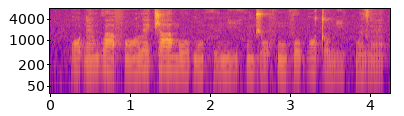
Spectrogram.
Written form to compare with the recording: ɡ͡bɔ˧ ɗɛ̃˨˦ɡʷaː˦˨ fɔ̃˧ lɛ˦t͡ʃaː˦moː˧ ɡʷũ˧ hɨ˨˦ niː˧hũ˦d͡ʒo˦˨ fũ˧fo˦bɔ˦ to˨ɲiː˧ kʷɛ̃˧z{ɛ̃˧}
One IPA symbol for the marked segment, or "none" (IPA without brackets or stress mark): ɛ̃˧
